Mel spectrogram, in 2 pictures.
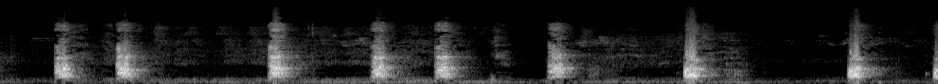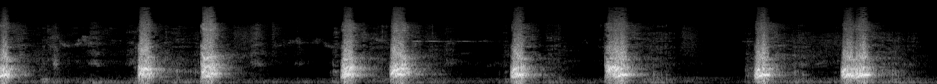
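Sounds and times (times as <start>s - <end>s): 
golden retriever barking: 0.6s - 1.5s, 2.7s - 3.1s, 3.7s - 4.7s, 5.5s - 5.9s, 6.8s - 7.2s, 8.5s - 9.7s, 10.8s - 11.8s, 12.8s - 13.7s, 14.5s - 15.9s, 16.9s - 18.3s.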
